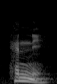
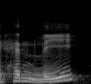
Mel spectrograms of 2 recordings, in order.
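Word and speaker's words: 헨리: Henni, henni. Some people do say henli to maybe honor the original pronunciation, but you often say henni, henni, henni.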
